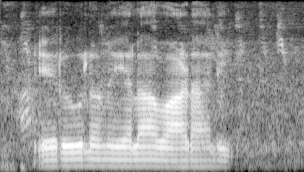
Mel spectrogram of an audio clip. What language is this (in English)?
Telugu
